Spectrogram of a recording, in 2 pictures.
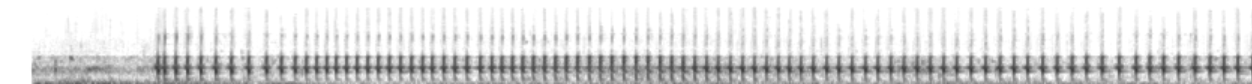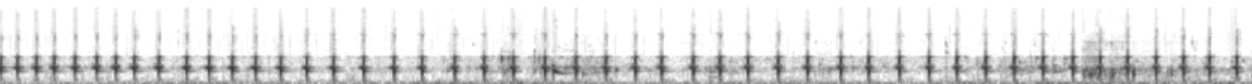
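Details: An underwater recording of a whale producing a steady train of rapid, sharp clicks, each pulse crisp and evenly spaced, possibly coda clicks.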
